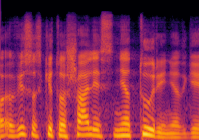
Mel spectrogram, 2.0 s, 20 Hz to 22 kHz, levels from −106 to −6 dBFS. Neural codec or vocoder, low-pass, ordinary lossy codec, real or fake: autoencoder, 48 kHz, 128 numbers a frame, DAC-VAE, trained on Japanese speech; 14.4 kHz; Opus, 64 kbps; fake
